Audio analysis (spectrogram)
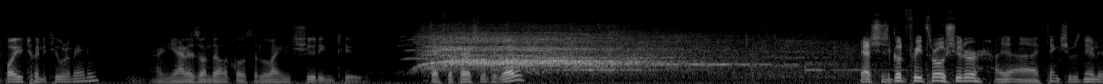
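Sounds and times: crowd cheering and clapping: 0:04.0 - 0:08.9.

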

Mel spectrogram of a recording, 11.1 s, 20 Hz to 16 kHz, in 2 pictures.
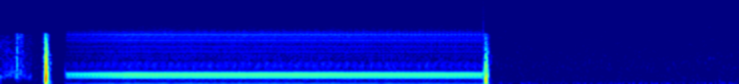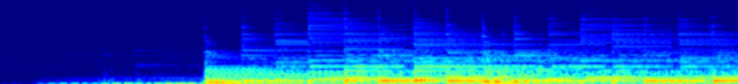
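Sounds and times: two-note dial tone: 0:00.5 - 0:03.7.

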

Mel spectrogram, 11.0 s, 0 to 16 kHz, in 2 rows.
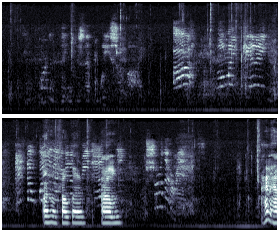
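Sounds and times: faint high-pitched voice: 0:03.4 - 0:09.4.

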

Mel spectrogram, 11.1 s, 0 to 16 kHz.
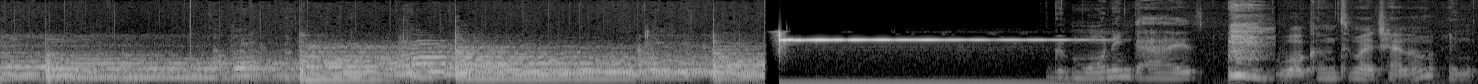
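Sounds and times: high pure electronic tone: 0:05.8 - 0:08.3
woman speaking: 0:07.9 - 0:11.0.

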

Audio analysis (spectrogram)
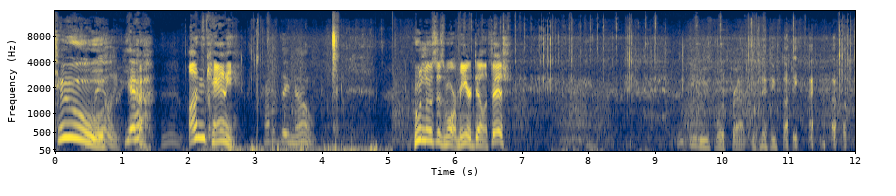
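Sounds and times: spinning reel whirring: 0:05.9 - 0:12.0
reel gears clicking: 0:06.1 - 0:12.0.

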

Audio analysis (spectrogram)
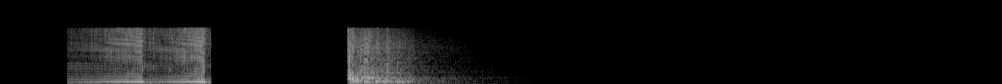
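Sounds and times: low buzzing hum: 0:00.7 - 0:02.1.

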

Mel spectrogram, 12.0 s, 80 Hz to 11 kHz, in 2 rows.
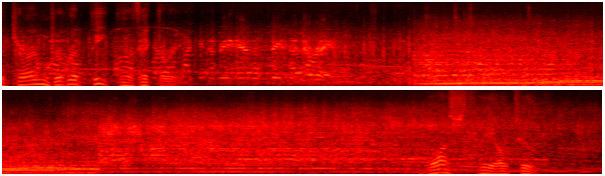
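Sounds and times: racing car engines at speed: 0:02.9 - 0:12.0.

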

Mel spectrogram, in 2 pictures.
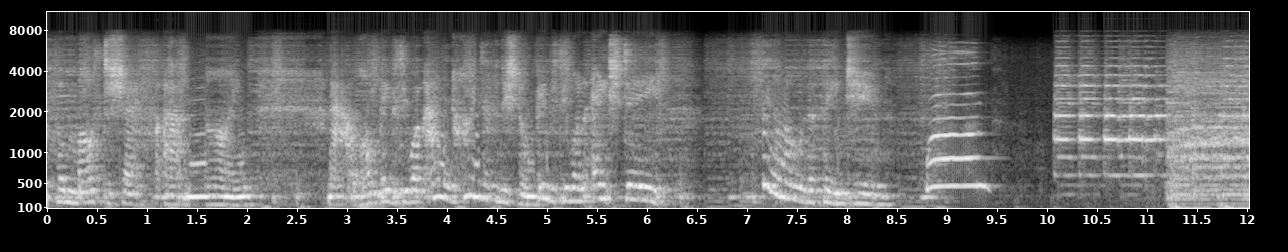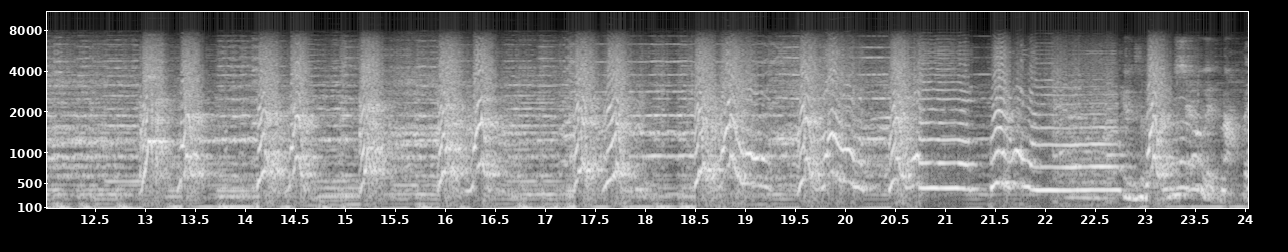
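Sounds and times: television theme music: 0:00.0 - 0:24.0
dog barking and howling: 0:12.9 - 0:23.4.

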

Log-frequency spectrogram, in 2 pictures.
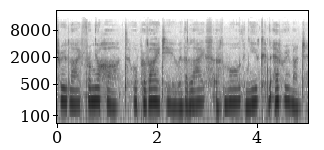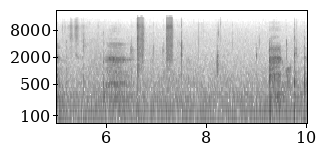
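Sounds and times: soft breathy sound: 0:05.9 - 0:06.6.

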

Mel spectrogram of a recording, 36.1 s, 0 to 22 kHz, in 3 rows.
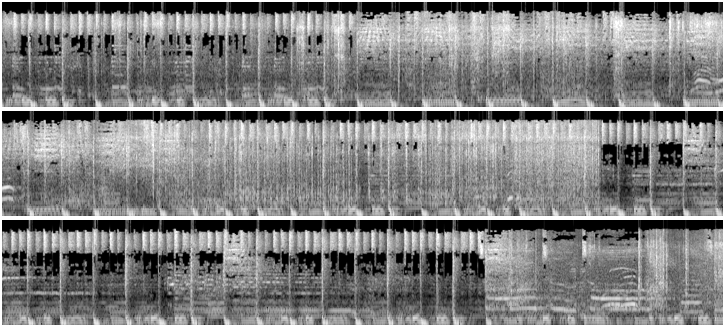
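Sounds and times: music with pulsing bass: 0:00.0 - 0:36.0
roller skate wheels on concrete: 0:00.0 - 0:36.0.

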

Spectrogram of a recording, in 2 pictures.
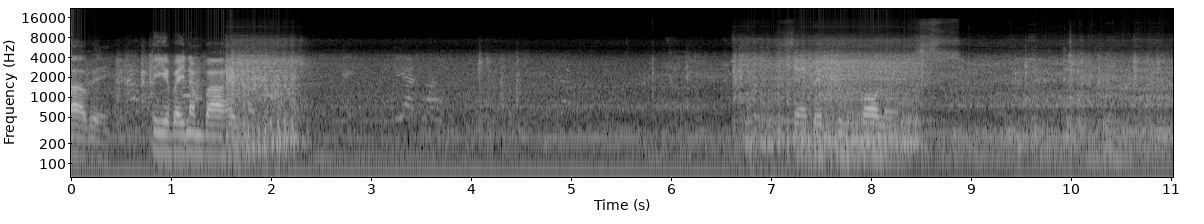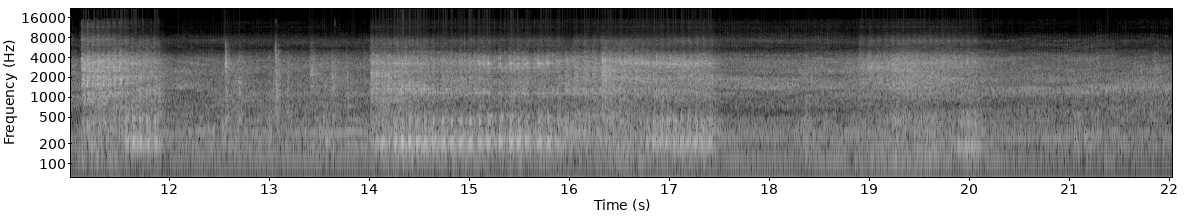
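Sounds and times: excavator diesel engine running: 0:00.0 - 0:22.0.

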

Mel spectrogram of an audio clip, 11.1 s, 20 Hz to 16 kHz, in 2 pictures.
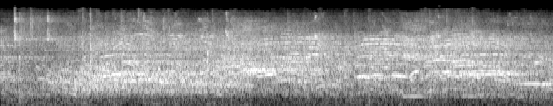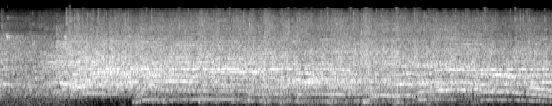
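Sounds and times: crowd noise and voices: 0:00.0 - 0:11.0.

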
